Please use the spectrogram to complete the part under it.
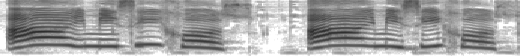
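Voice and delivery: put-on high, slow, drawn-out wail for her children; a ghostly mother wailing for her drowned children, slow and high; wailing lament. A narrator's reading. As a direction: cry it out long and high like a grieving mother. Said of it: "llorando y diciendo".

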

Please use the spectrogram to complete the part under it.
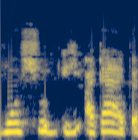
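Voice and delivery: usual speaking voice

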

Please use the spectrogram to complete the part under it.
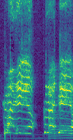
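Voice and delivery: high strained zombie shriek. Retold or imitated. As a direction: shout it like a zombie. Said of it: "the zombies are saying".

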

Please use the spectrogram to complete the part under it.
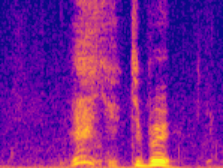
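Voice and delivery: loud, high gasp of fright; sudden intake of breath in surprise; startled gasp. Real, not acted. Startled in game.

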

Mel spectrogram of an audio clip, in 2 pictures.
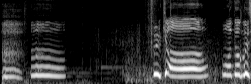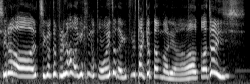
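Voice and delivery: scared horror game streamer. Real, not acted. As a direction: panicky and disgusted, begging for light.

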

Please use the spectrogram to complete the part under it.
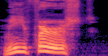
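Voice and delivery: high loud eager cry; cried out. A narrator's reading. Pinkerton racing toward the voice, high loud cry. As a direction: shout as you race ahead. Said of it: "cried Pinkerton".

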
